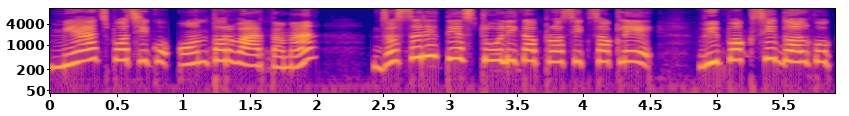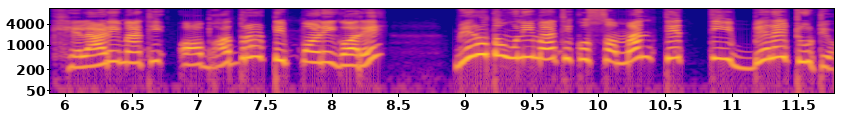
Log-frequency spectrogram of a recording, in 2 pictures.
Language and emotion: Nepali, disgusted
